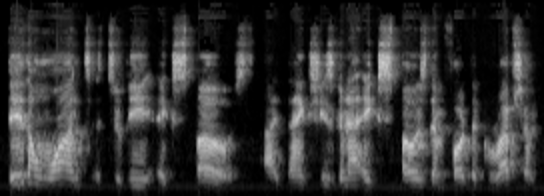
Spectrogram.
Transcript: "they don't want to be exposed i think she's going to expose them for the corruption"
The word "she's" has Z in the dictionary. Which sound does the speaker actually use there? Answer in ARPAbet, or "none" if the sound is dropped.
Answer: Z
